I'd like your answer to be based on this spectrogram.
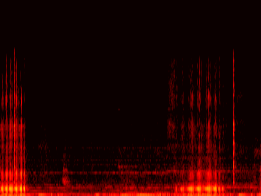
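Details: Boston Terrier snoring while asleep; two loud, rattling inhalations a few seconds apart over television music and talk.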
